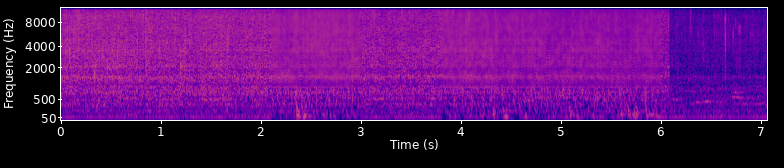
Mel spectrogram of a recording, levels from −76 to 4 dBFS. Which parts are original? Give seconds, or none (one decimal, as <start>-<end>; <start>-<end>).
0.0-2.1; 3.0-3.8; 6.0-7.1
